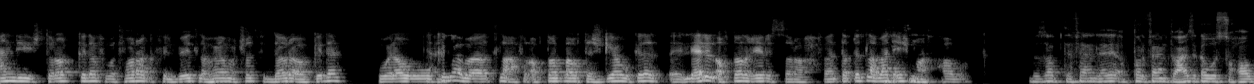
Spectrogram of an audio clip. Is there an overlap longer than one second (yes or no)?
no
